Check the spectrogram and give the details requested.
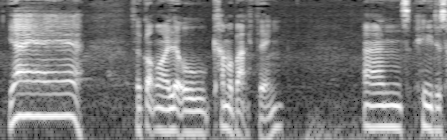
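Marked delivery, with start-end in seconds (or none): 0.1-0.8 high, loud, eager yes-yes-yes; overjoyed acceptance of the hose; elated yes. Retold or imitated. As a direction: grab the offer with delight. Relieved when offered water.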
